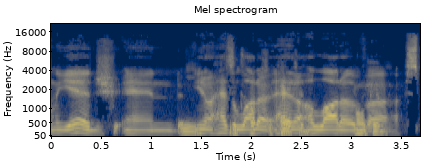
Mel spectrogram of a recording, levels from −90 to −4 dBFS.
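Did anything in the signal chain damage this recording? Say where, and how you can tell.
Yes, in call processing. Faint echo leak sits at 0.54–0.67 s, 1.15–1.25 s and 3.37–3.43 s, a delayed copy at about 30 to 40 dB below the speech, likely from a loudspeaker echo canceller letting residue through. The fixed 413 ms lag separates it from diffuse room reverberation.

Speech suppressed in double talk also shows up in call processing, at 1.26–1.39 s, 1.88–2.54 s and 2.97–3.37 s, where the voice dips by about 10 to 15 dB. The likely cause is an echo canceller ducking both its own talker and the loudspeaker echo during overlap.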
